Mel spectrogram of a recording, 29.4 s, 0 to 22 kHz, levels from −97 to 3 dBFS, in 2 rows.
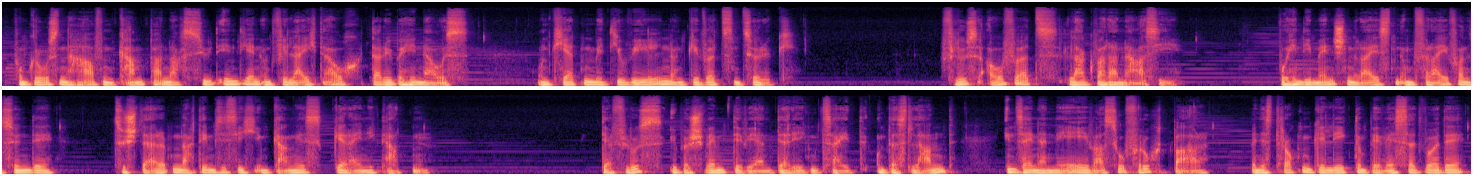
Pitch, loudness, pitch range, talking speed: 100 Hz, -16 LUFS, 90-105 Hz, 120 wpm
